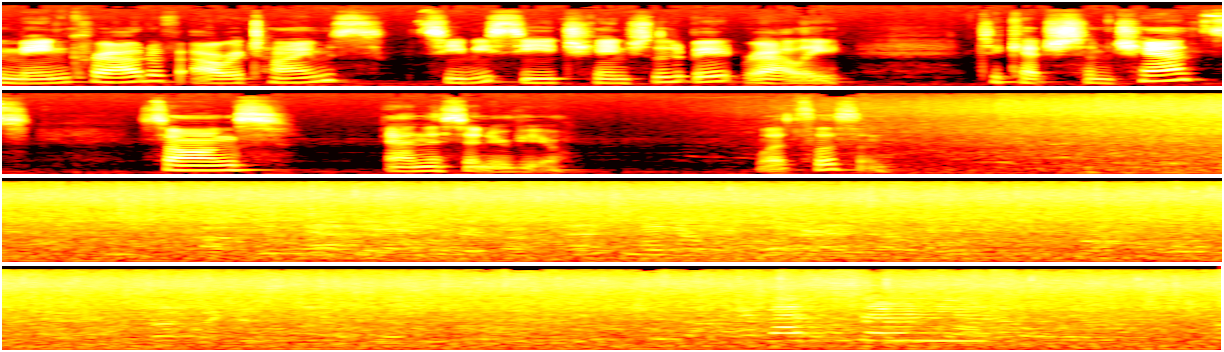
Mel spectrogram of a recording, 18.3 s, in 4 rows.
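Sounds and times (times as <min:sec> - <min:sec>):
speech: 0:00.0 - 0:06.8, 0:07.4 - 0:08.0
summer thunderstorm downpour: 0:07.9 - 0:18.2.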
